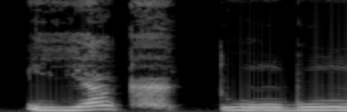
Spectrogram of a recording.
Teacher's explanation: bunyikan hamas pada kaf yang mati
